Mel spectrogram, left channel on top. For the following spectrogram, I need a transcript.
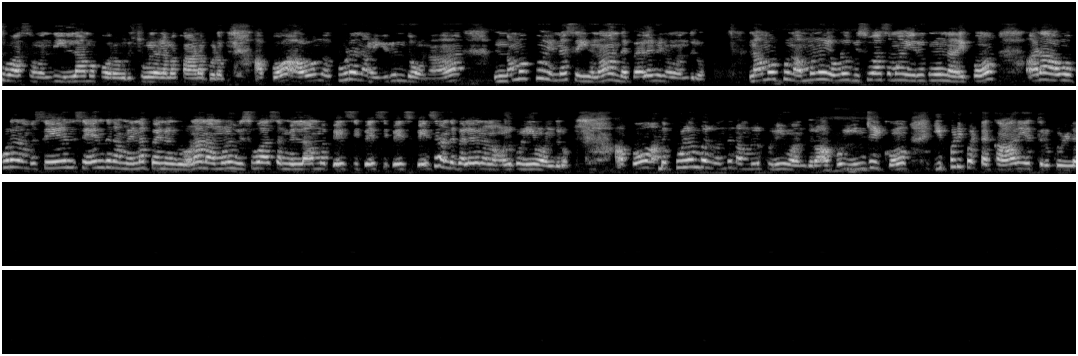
வந்து இல்லாம போற ஒரு சூழ்நிலை காணப்படும். அப்போ அவங்க கூட நம்ம இருந்தோம்னா நமக்கும் என்ன செய்யணும்னா அந்த பலவீனம் வந்துடும். நம்மளும் எவ்வளவு விசுவாசமா இருக்கணும்னு நினைப்போம். ஆனா அவங்க கூட நம்ம சேர்ந்து நம்ம என்ன பண்ணுவோம்னா நம்மளும் விசுவாசம் இல்லாம பேசி அந்த பலவீனம் நம்மளுக்குள்ளயும் வந்துடும். அப்போ அந்த புலம்பல் வந்து நம்மளுக்குள்ளயும் வந்துடும். அப்போ இன்றைக்கும் இப்படிப்பட்ட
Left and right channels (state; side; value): silent; right; 61 dB below the other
